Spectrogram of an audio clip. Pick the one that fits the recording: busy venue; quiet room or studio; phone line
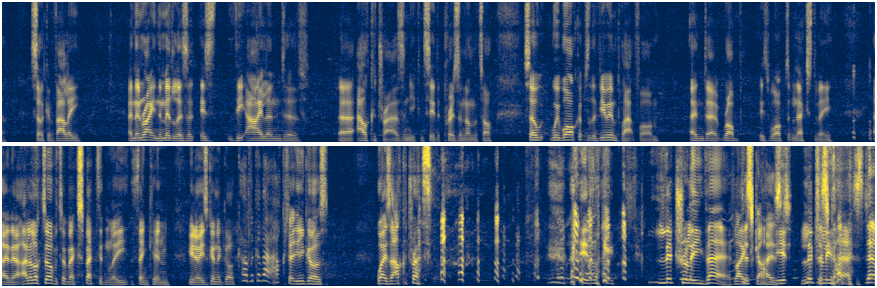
busy venue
